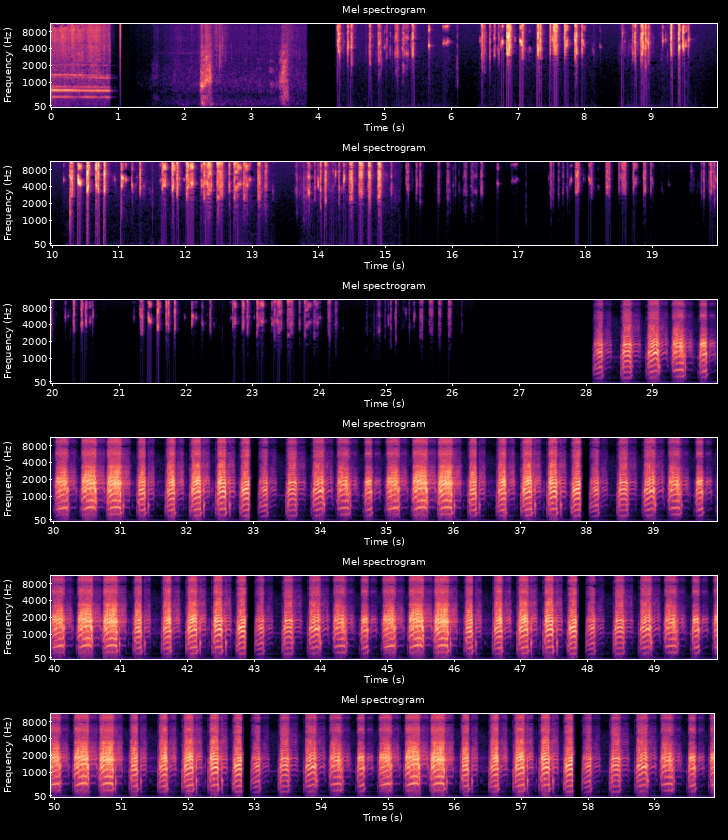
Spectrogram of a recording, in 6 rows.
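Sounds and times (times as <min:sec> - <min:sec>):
waterfowl quacking: 0:28.1 - 0:59.9.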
